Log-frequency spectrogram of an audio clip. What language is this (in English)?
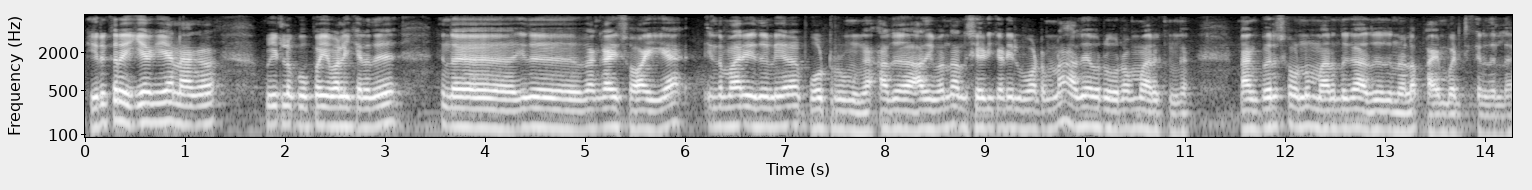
Tamil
